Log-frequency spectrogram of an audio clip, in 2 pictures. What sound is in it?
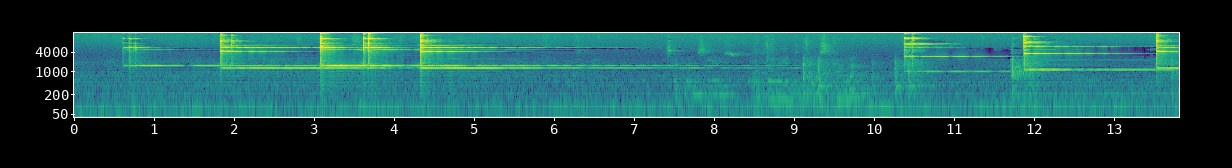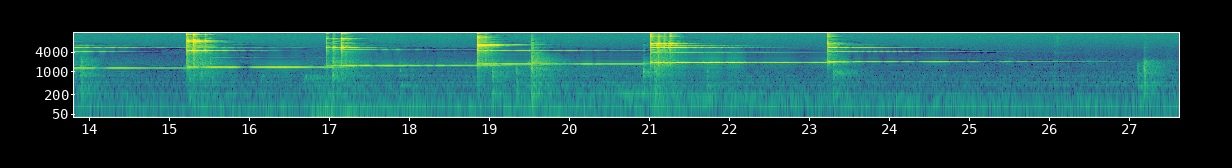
Small bells used by music teacher Flora Terensi, at Ausiàs March school in Barcelona. The Bells are tuned to the seven notes scale do re mi fa sol la si.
